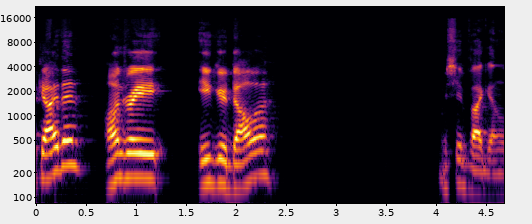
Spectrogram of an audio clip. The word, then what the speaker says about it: Iguodala: Andre Iguodala.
